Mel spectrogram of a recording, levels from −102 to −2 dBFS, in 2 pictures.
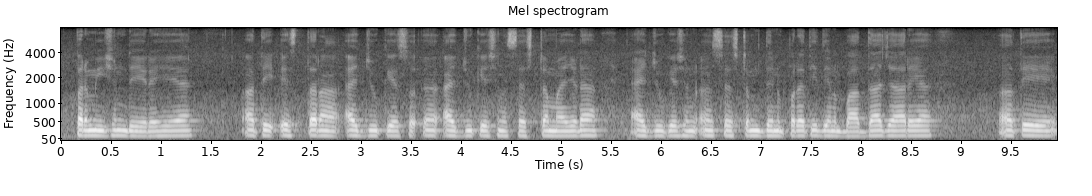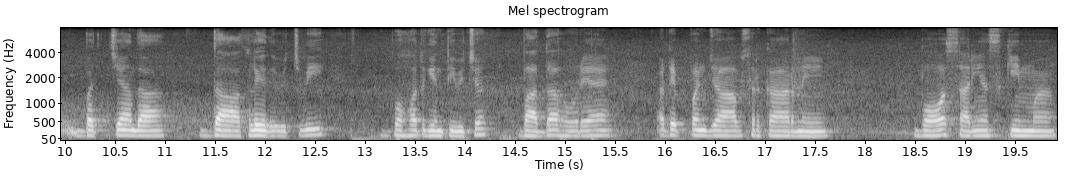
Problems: background sounds at intervals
